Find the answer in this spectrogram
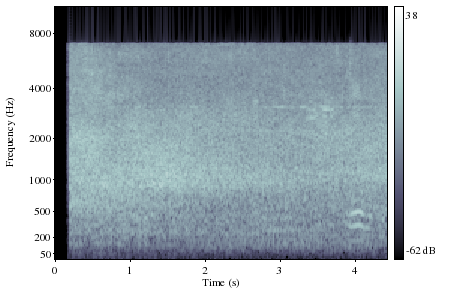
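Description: A car passing on an expressway: steady tyre and road noise, loudest in the first second and a half and easing a little as it moves away.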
